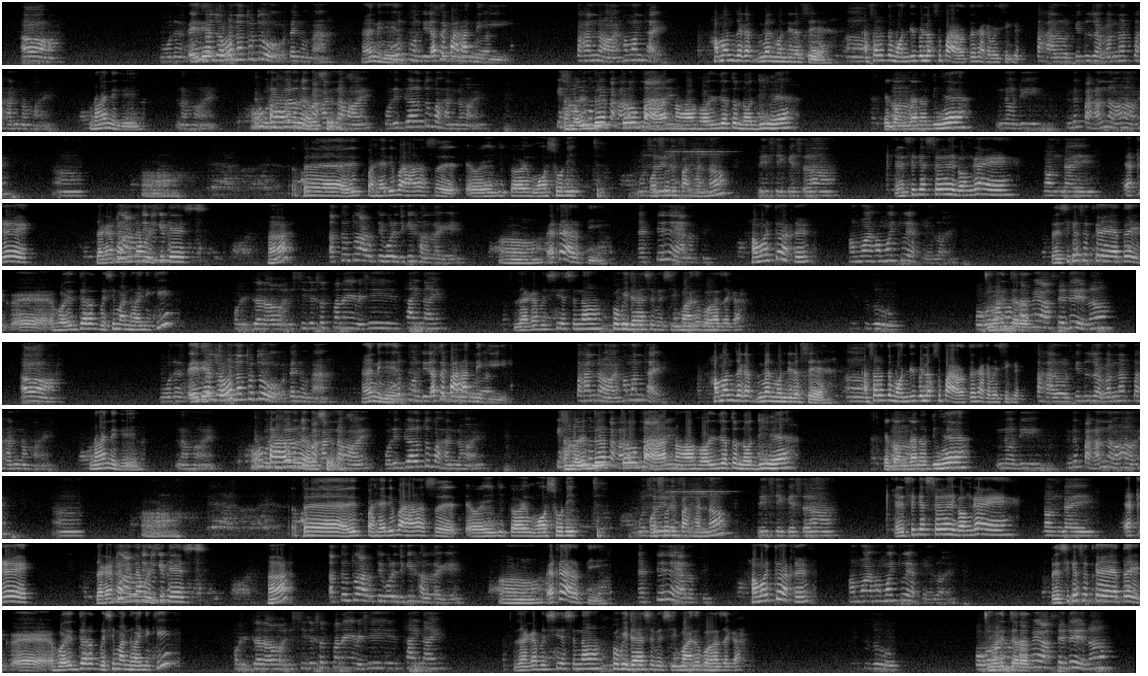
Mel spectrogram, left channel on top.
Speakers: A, on the right; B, on the right.
A: অহ বহত তেনেকুৱা
B: এৰিয়াটোত
A: জগন্নাথতো তেনেকুৱা
B: হয় নেকি?
A: বহুত মন্দিৰ
B: তাতে
A: আছে
B: পাহাৰ
A: সৰু সুৰা
B: নেকি?
A: পাহাৰ নহয় সমান ঠাই
B: সমান জেগাত ইমান মন্দিৰ আছে
A: অ'
B: আচলতে মন্দিৰ বিলাক চব পাহাৰতে থাকে বেছি
A: পাহাৰৰ কিন্তু জগন্নাথ পাহাৰ নহয়
B: নহয় নেকি?
A: <inaudible> নহয় এ
B: মই
A: হৰিদ্বাৰতো
B: পাহাৰ বুলি ভাবিছিলোঁ।
A: পাহাৰ নহয় হৰিদ্বাৰতো পাহাৰ নহয় কিছুমান
B: হৰিদ্বাৰতো
A: মন্দিৰ পাহাৰত
B: পাহাৰ
A: নাই
B: নহয় হৰিদ্বাৰতো নদীহে এই গংগা
A: অ'
B: নদী হে
A: নদী কিন্তু পাহাৰ নহয় অ
B: অ <inaudible> এ হেৰিত হেৰি পাহাৰ আছে এই কি কয় মচৰিত
A: মচৰিত
B: মচুৰি
A: আছে
B: পাহাৰ
A: অহ
B: ন?
A: ঋষিকেশ অহ
B: ঋষিকেশৰ সেই গংগাই এ
A: গংগায়ে
B: একে জেগাখিনিৰ
A: আৰতিটো
B: নাম ঋষিকেশৰ হা
A: তাতো তো আৰতি কৰি কি ভাল লাগে
B: অ একে আৰু কি
A: একটেই আৰু
B: সময়টো একে।
A: সময় সময়টো একে লয়
B: ঋষিকেশতকৈয়
A: গংগা নদীত
B: ইয়াতে এ হৰিদ্বাৰত বেছি মানুহ হয় নেকি
A: হৰিদ্বাৰ অ ঋষিকেশ বেছি মানে বেছি ঠাই নাই
B: জেগা বেছি আছে ন সুবিধা
A: বেছি
B: আছে, বেছি মানুহ
A: উম
B: বহা জেগা
A: সেইটোতো ভগৱান
B: হৰিদ্বাৰত।
A: সঁচাকে আছে দেই ন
